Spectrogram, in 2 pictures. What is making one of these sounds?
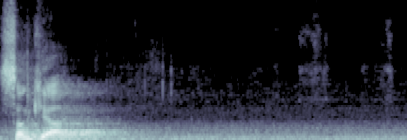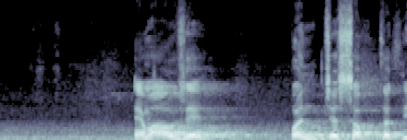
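A man speaks clearly and calmly through a clip-on microphone.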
